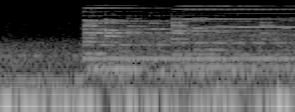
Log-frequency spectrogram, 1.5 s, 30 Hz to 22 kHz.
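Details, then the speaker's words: NeoGeo MVS MV1-FZS arcade board after Z80 replacement for a Z80 error, running Neo Diagnostics BIOS with M1 test card; clean steady electronic tones over quiet room noise, all tests passed. Diagnostic pass beeps. "on dirait que tous les tests ont passé et on entend les bips demandé par l'épreuve de la carte de test"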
